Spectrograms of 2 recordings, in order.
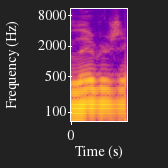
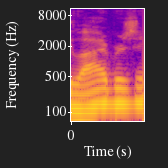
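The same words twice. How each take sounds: First: Livers said as LIV-ers, short i like "live"; name said right. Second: Livers said as LIE-vers, long i like "lie"; mispronounced name. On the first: Coach calling the freshman's name correctly, LIV-ers. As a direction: say "Livers" with a short i, rhymes with rivers. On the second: Coach reading the freshman's name wrong, LIE-vers. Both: Retold or imitated. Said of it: "Or he said livers".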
